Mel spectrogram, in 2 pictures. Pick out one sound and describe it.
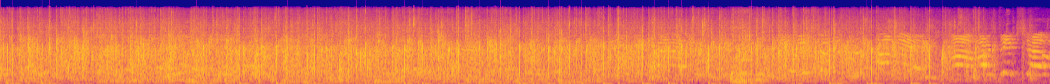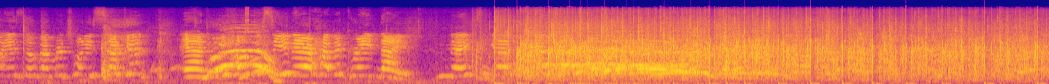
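A crowd claps and cheers loudly in a room.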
